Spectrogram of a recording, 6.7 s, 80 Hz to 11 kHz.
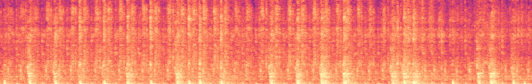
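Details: Briggs & Stratton 5hp engine on a generator, after reassembly and refitting the exhaust: it fires in uneven, lumpy bursts and won't keep running. The owner suspects the governor arm position, to be adjusted by loosening its nut.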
